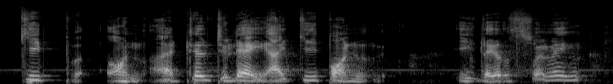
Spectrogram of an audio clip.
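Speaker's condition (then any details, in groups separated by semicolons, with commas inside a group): Paraplegia with essential tremor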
